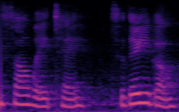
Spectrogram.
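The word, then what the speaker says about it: salvete: to my attention that solute is the proper way to say hello to a group so since this video is intended for more than one person to watch i ought to be saying solwayte so there you go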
